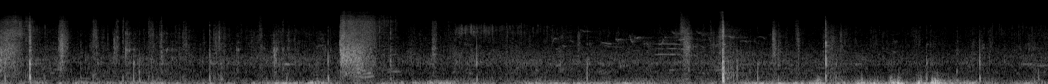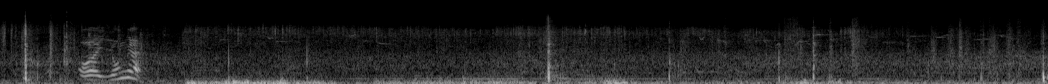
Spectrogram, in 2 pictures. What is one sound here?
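Tennis balls are struck with rackets in a rally.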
